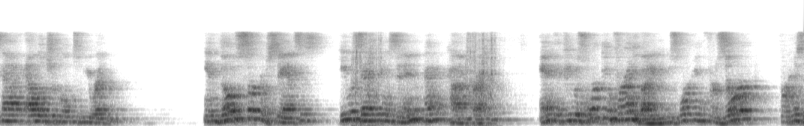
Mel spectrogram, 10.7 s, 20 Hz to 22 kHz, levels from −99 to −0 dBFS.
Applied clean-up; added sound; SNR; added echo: neural separator model SepFormer DNS4.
